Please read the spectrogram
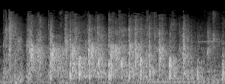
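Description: A group of people applauding: many quick hand claps that start just after the beginning and thin out near the end.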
